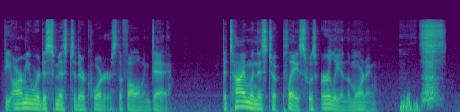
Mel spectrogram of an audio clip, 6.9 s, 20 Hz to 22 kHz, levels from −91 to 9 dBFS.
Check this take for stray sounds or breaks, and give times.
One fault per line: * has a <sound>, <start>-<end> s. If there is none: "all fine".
* has a sniff, 6.0-6.7 s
